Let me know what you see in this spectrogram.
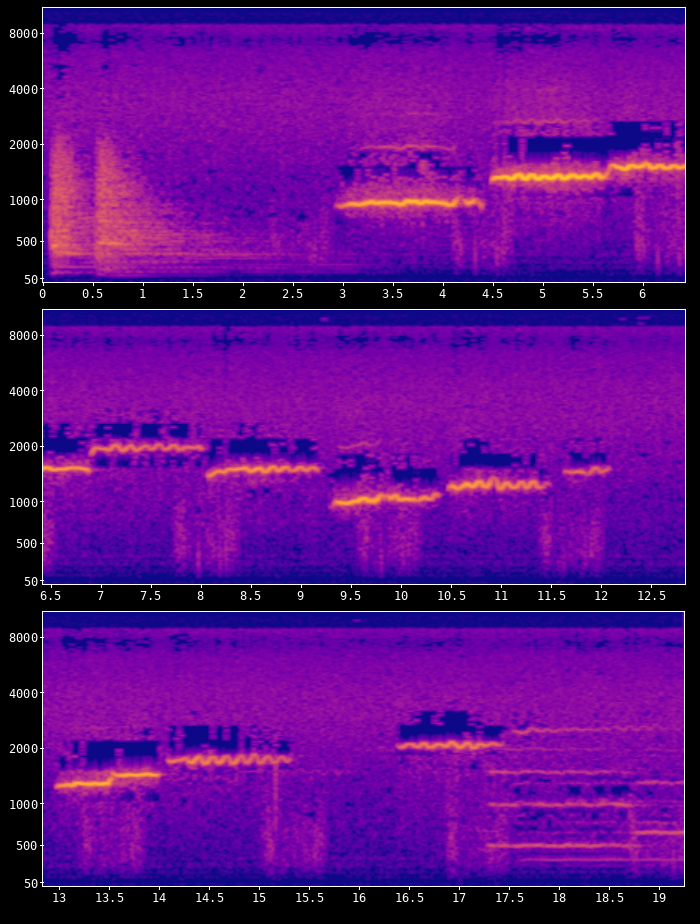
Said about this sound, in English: That whistle be your signal for the Signal Oil program, The Whistler.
